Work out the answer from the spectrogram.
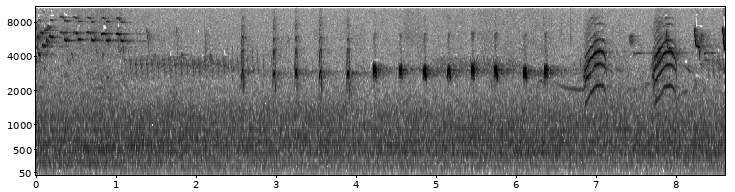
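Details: Song Thrush singing its fast, dynamic song in woodland park: a high trill opens, then a clear note repeated about fourteen times in a steady series, ending in sharp rising-falling whistles.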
